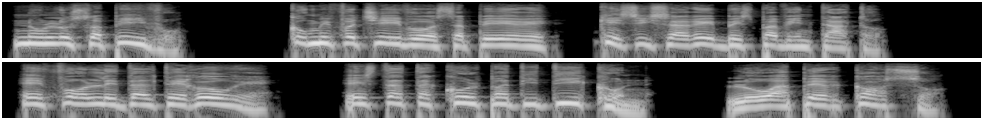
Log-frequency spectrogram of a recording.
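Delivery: high, desperate excuses; frightened pleading. Acted. The Frenchman excuses himself to the narrator, frightened pleading. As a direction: plead it wasn't your fault.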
